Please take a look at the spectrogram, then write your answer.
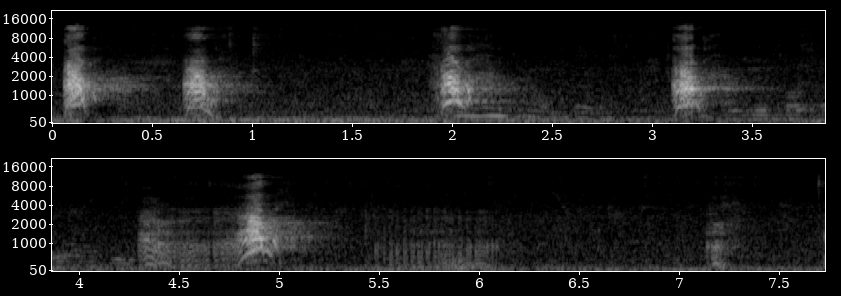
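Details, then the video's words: Dog giving a series of short barks at uneven intervals, some louder and some softer, with a brief voiced sound between them and quieter barks trailing off at the end. "Sound of dog barking"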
